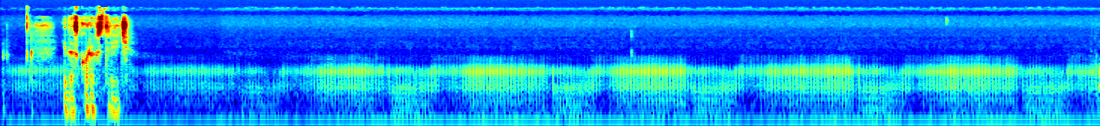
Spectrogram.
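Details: Diva, a pet lynx kept in a house, purring while unusually calm and shredding paper towel: a steady low rumbling purr swelling and fading in slow waves with each breath, after a brief burst of human speech at the start.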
